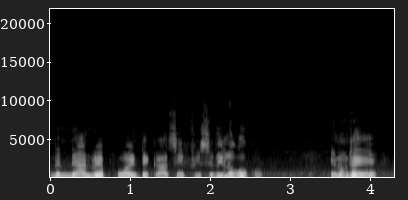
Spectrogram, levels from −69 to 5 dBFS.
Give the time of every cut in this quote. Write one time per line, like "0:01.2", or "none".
none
